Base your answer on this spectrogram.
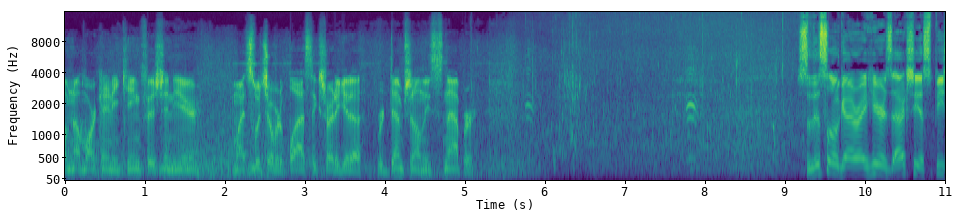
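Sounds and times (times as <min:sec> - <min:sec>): wind on microphone: 0:00.0 - 0:09.5
water lapping against a hull: 0:05.2 - 0:10.0.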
